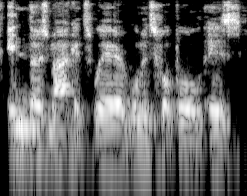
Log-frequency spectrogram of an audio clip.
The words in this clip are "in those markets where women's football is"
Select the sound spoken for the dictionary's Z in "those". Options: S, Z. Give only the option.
Z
